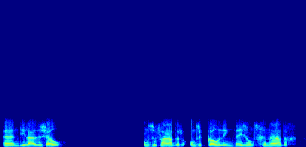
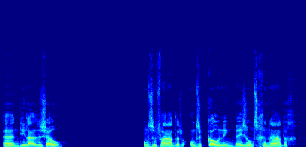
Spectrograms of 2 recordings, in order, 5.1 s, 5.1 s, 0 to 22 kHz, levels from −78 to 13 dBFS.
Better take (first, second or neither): second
